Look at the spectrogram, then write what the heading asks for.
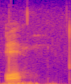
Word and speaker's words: ho: Very important that you know in Italian we don't pronounce the H. H is silent. So io ho.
